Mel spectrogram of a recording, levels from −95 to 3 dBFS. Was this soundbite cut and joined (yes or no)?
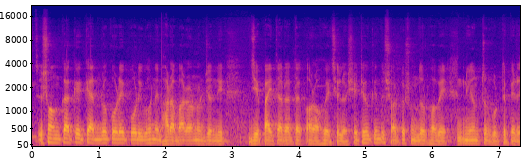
yes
